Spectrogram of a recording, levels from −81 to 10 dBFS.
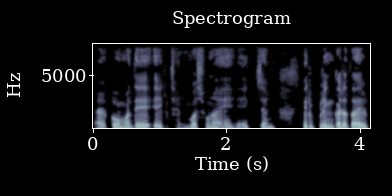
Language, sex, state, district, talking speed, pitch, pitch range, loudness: Marathi, male, Maharashtra, Nagpur, 145 wpm, 115 Hz, 115-120 Hz, -20 LUFS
